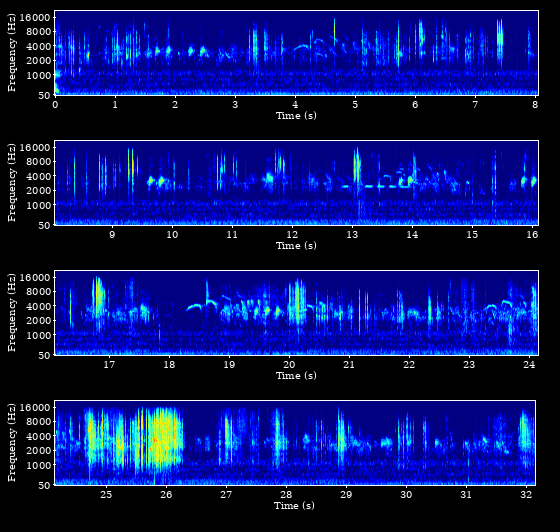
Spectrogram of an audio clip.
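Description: Close-up hand handling of a giant freshwater mussel as pearls are picked out of its flesh: scattered sharp clicks and ticks, with a longer, louder rustling burst a few seconds before the end. Birds chirp in the background.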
